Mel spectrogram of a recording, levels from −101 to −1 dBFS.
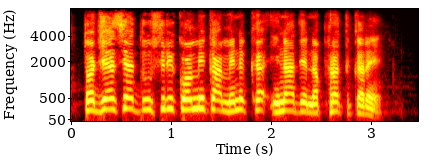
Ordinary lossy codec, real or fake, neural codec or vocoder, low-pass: Opus, 32 kbps; fake; vocoder, 22.05 kHz, 80 mel bands, Vocos; 7.2 kHz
